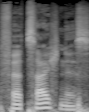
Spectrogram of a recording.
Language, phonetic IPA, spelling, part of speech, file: German, [fɛɐ̯ˈt͡saɪ̯çnɪs], Verzeichnis, noun, De-Verzeichnis.ogg
- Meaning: 1. index 2. directory, folder (in a file system)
